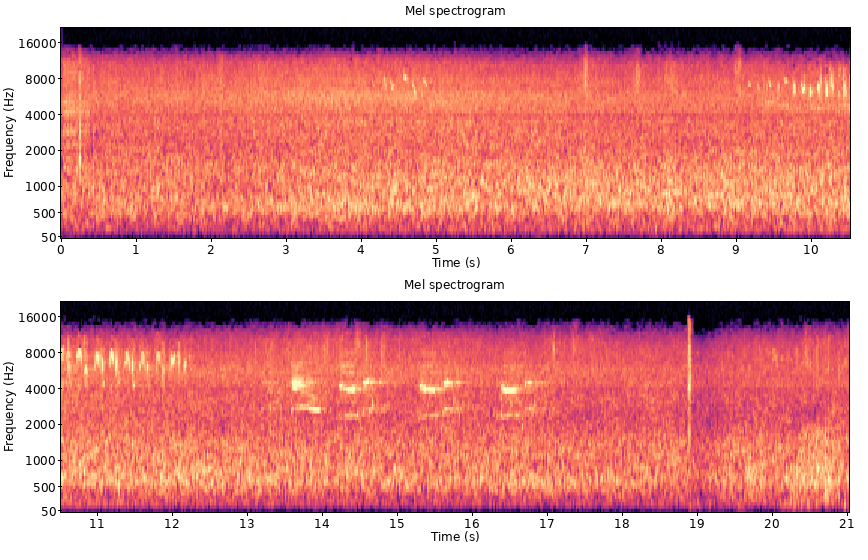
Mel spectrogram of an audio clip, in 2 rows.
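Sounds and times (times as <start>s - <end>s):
outdoor background hiss: 0.0s - 20.3s
bird chirping: 13.2s - 17.0s.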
